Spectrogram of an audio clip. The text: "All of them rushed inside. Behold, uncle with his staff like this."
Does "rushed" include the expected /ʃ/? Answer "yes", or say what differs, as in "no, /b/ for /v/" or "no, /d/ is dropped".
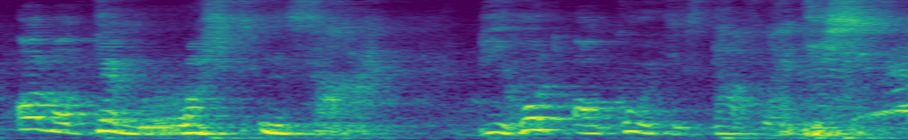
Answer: yes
